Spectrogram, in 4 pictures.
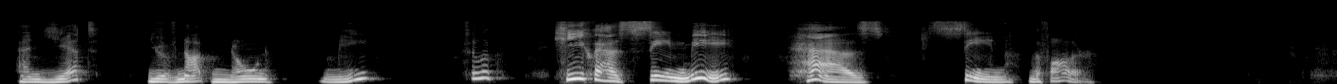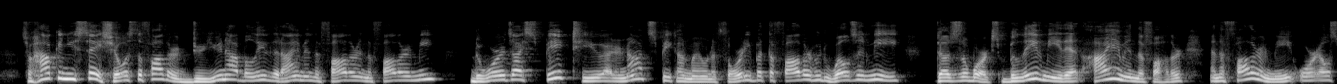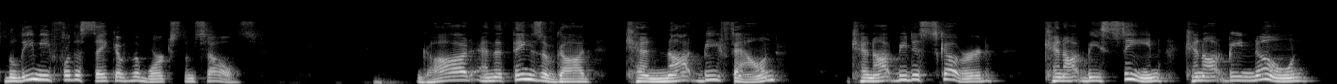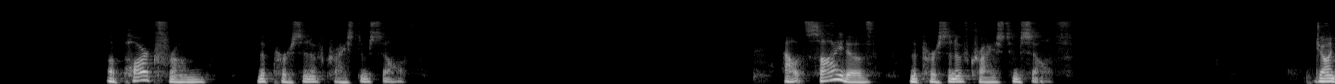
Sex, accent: male, American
